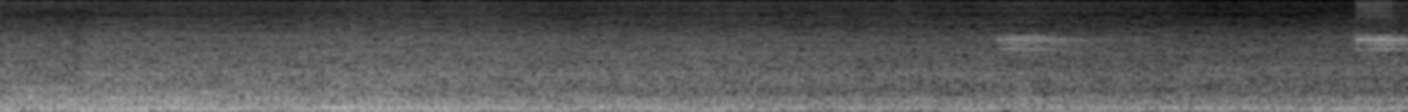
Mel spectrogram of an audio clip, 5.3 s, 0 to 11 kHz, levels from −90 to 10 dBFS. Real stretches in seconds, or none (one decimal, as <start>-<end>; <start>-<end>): 0.0-5.3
